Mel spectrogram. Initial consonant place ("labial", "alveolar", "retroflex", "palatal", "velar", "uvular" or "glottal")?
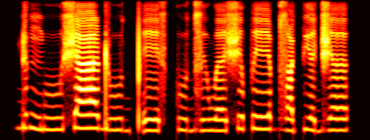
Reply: retroflex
